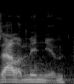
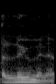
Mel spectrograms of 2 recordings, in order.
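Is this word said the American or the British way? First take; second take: British; American. First: It has the extra syllable, British style. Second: It lacks the extra syllable, American style. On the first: The speaker calls it right. "The Queen's English" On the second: The speaker calls it wrong. "not aluminum"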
